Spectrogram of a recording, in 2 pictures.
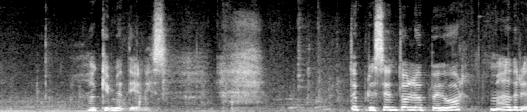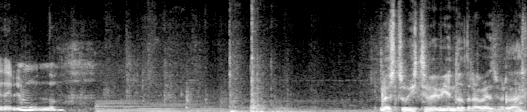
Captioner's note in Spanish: sollozos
